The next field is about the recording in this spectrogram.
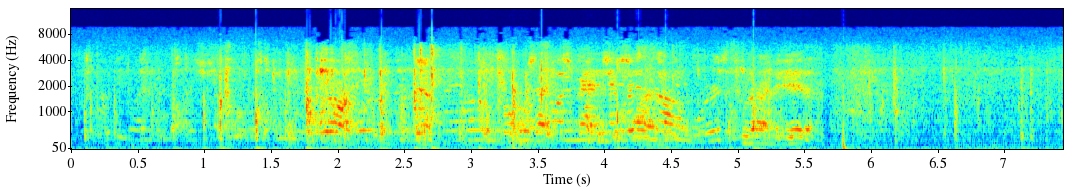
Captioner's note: students chattering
